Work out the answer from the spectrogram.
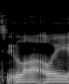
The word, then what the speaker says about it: Illaoi: to pronounce today so i called it illaoi as well because that's how y actually pronounces it i apologize let's go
